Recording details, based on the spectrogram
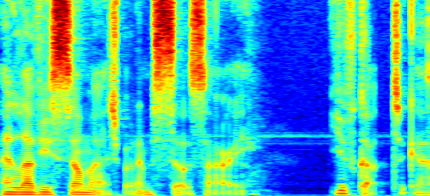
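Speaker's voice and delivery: breathy whisper, apologetic yet firm. Retelling turning people away at a tent entrance: retelling bouncer voice. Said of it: "It's the voice".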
